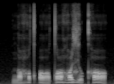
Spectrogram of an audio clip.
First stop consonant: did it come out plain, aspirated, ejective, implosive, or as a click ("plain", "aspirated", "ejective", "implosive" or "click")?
plain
